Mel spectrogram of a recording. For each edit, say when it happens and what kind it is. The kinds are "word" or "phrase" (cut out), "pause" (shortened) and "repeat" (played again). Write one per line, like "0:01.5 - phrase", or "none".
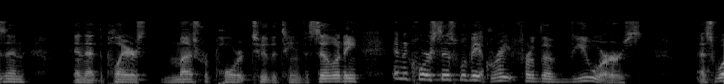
0:04.8 - word

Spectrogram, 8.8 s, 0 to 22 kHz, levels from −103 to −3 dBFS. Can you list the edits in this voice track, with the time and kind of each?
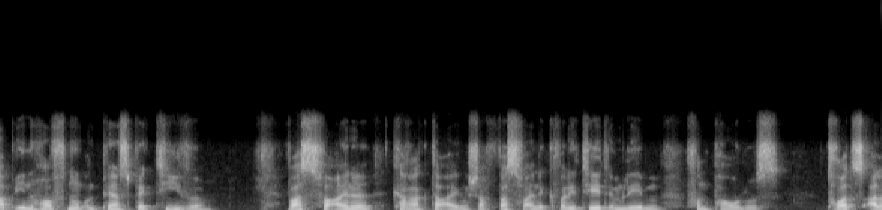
none

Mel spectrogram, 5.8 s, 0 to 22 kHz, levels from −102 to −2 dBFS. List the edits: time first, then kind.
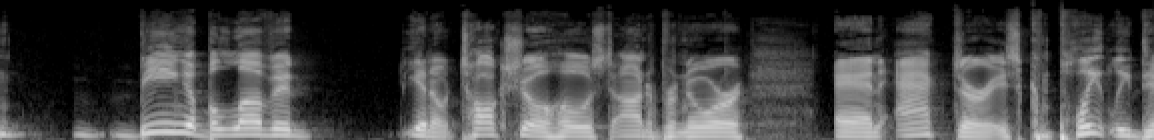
none

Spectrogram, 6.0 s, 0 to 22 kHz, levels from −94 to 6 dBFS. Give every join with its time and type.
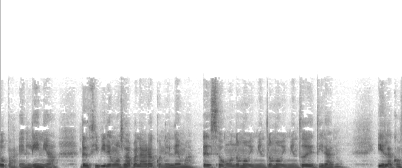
0:04.0 - repeat

